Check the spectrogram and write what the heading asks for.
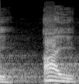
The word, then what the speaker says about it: ay: se apartan dice Jehová y es que se pronuncia unai ay ay como pobre hay de los hijos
